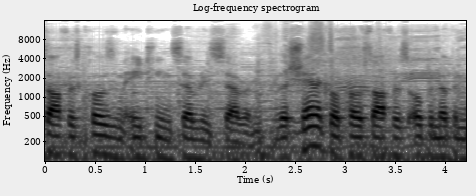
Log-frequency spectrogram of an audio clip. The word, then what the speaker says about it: Shaniko: the funny thing is local Native American pronunciation of his last name ended up as shano anyways there was a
